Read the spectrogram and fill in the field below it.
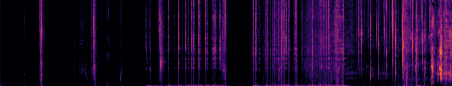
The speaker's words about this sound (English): Should I open the slime really quick and give everybody a taste? A taste. So, this is a taste.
